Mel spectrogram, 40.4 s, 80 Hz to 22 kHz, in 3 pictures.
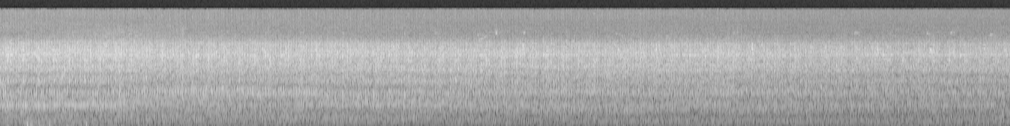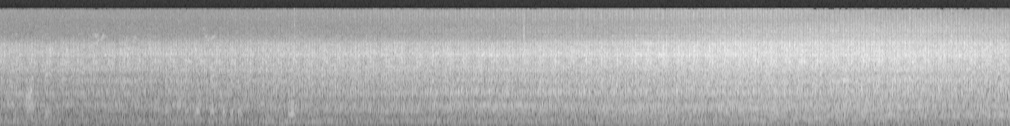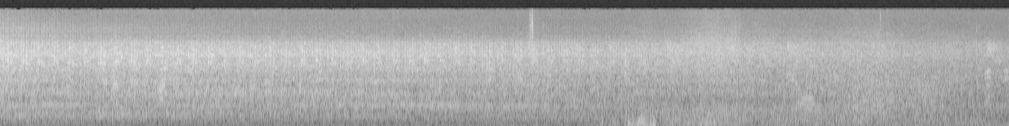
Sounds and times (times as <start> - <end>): Speech: 13.4 - 14.3, 15.7 - 17.6, 28.2 - 29.5, 37.4 - 38.3, 40.0 - 40.3.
